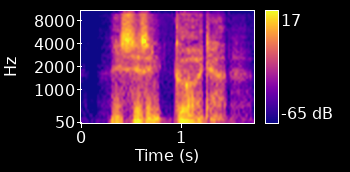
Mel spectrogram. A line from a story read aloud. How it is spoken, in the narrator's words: I mutter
